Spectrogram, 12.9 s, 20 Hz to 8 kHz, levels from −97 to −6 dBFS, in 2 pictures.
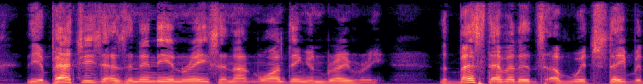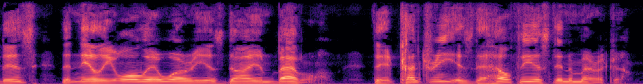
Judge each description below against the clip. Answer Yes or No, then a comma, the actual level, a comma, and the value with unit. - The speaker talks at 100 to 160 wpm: Yes, average, 155 wpm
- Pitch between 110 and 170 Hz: Yes, medium, 140 Hz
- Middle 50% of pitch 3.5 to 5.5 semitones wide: No, narrow, 2.6 semitones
